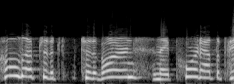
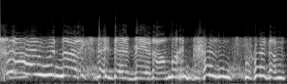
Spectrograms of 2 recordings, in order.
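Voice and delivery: laughing; 5 semitones higher than usual. Real, not acted. Farmer reacting to the host's online search, laughing. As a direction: chuckle your way through it.

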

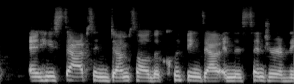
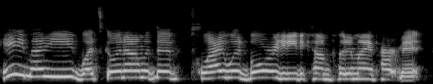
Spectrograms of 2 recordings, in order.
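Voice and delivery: fake friendly text voice; 8 semitones higher than usual. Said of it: "be like".

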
